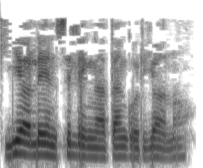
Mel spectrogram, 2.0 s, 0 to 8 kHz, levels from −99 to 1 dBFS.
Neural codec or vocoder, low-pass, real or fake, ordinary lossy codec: none; 7.2 kHz; real; MP3, 24 kbps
